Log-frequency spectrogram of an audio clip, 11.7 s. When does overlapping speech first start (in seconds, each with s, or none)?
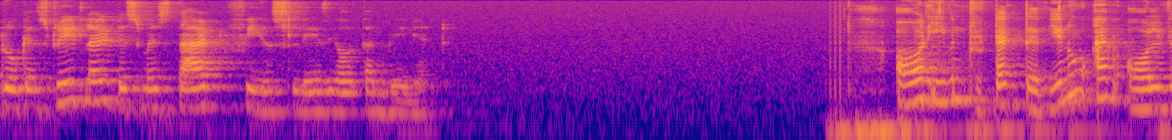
none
